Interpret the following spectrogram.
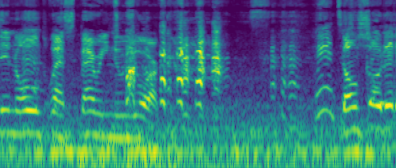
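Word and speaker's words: Westbury: you shouldn't go to it rhymes with mold vest Berry and it's in old Westberry New York don't go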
